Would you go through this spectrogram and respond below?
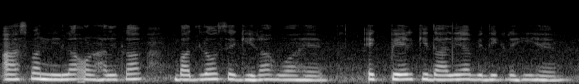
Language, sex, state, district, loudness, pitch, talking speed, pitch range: Hindi, female, Arunachal Pradesh, Lower Dibang Valley, -14 LUFS, 220 Hz, 175 wpm, 210-235 Hz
